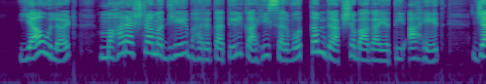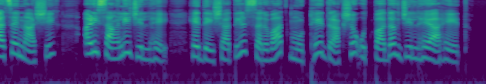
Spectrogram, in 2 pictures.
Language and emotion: Marathi, neutral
